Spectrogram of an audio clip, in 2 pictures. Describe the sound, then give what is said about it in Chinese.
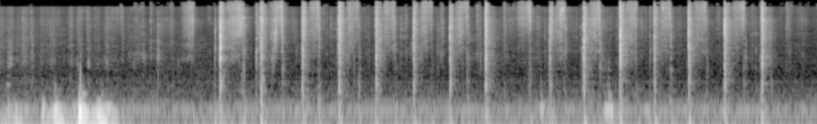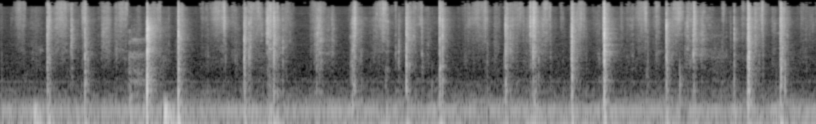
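Cards being shuffled over and over before drawing a single card, a steady run of quick, crisp riffling clicks and soft slaps lasting a long stretch, with a low hum underneath and no one speaking. “那我就直接开始喽，开始洗牌。”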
